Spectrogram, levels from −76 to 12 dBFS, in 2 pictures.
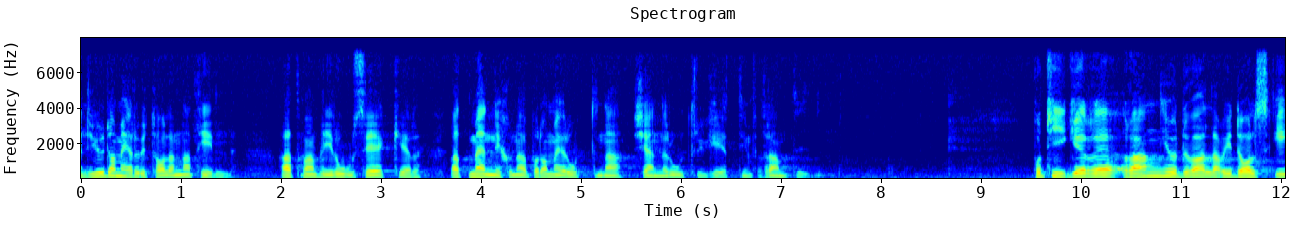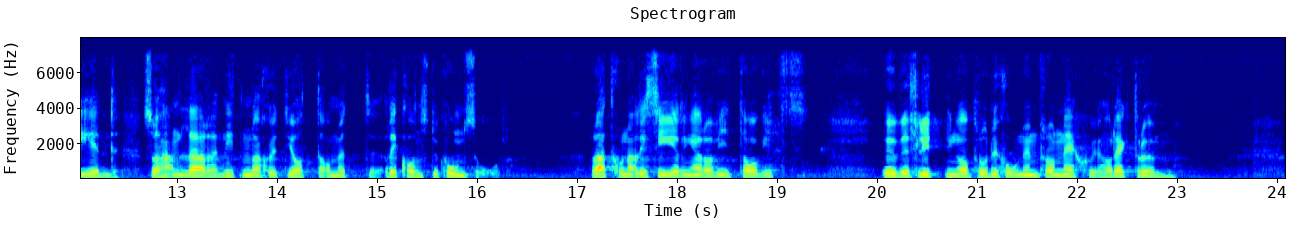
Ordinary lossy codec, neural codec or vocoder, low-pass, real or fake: none; none; 7.2 kHz; real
